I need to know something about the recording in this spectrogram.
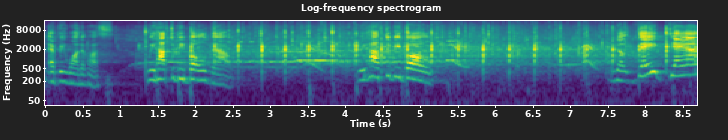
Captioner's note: applause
